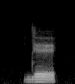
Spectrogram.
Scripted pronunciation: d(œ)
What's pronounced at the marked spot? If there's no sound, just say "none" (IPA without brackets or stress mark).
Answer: ɛ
